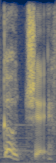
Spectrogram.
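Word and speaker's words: GOCE: field and steady-state ocean circulation Explorer pronounced Gocha for short because the European Space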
